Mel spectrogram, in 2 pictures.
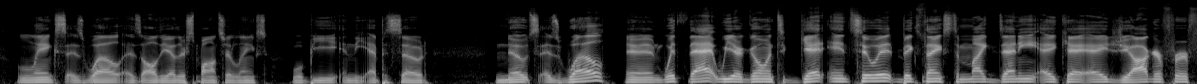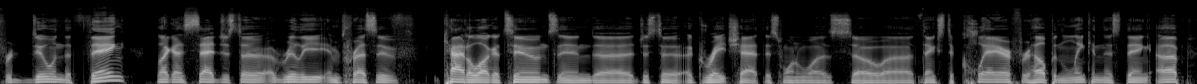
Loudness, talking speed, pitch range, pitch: -24 LUFS, 175 wpm, 95-120 Hz, 105 Hz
